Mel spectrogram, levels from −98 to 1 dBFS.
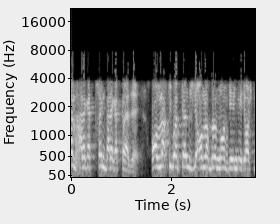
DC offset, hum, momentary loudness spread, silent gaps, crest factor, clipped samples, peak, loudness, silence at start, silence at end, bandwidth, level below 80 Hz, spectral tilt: under 0.1%; none; 3 LU; none; 12 dB; under 0.1%; -2 dBFS; -14 LUFS; 0 s; 0 s; 8 kHz; -48 dBFS; -1.5 dB/octave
